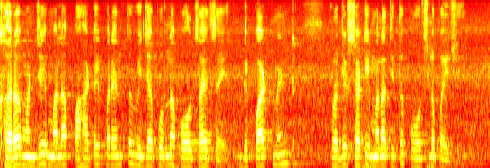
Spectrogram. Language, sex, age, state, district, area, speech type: Marathi, male, 30-45, Maharashtra, Osmanabad, rural, read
